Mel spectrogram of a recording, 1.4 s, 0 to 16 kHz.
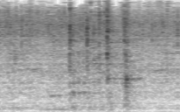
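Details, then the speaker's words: Bicycle with a new chain after a 100-mile ride, replacing a dry, noisy old chain: a steady hissing chain whir with a quick cluster of light clicks as the shift snaps through crisply and faster, with less noise. "Really well, crisp shifting, I like it. And with less noise. And shifting gets done faster, like noticeably faster."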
